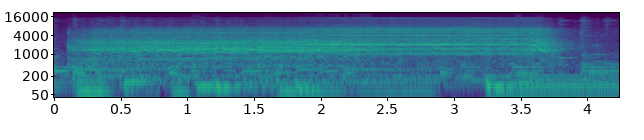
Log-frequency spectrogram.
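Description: A food processor whirs loudly and steadily for several seconds while blending potatoes, cream, milk and butter for aligot, then spins down and stops.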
